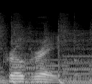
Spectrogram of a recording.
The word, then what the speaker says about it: Prograis: Yes, his name looks like it's pronounced Prograis. It is not. It is Regis Rougarou Prograis.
